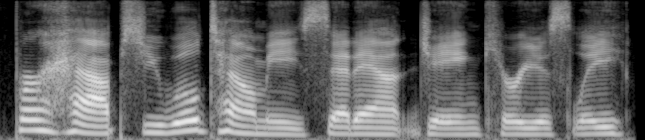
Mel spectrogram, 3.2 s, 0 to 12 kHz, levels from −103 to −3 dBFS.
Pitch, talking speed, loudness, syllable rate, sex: 175 Hz, 165 wpm, -20 LUFS, 4.0 syllables/s, female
